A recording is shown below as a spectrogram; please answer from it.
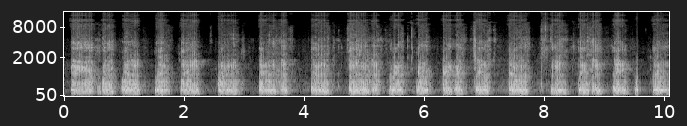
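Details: Steady series of rough, breathy grunts from a wild boar, roughly two per second for ten seconds, each a short broadband burst, close and loud.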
